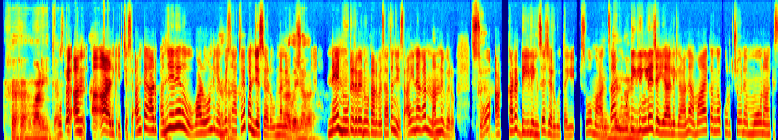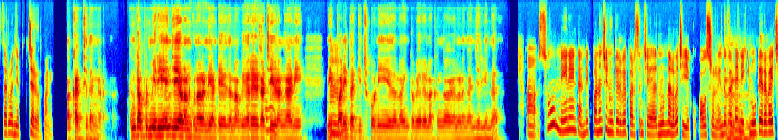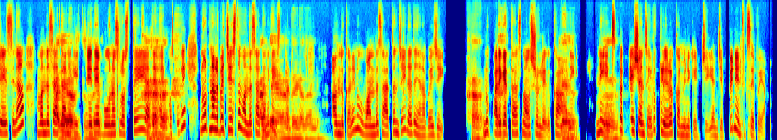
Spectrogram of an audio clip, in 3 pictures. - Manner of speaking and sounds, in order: chuckle; in English: "ఓన్లీ"; chuckle; other noise; in English: "సో"; in English: "సో"; "రకంగా" said as "లకంగా"; tapping; in English: "పర్సెంట్"; chuckle; in English: "హైక్"; chuckle; chuckle; in English: "ఎక్స్పెక్టేషన్స్"; in English: "క్లియర్‌గా కమ్యూనికేట్"; in English: "ఫిక్స్"
- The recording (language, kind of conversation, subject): Telugu, podcast, ఉద్యోగంలో మీ అవసరాలను మేనేజర్‌కు మర్యాదగా, స్పష్టంగా ఎలా తెలియజేస్తారు?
